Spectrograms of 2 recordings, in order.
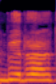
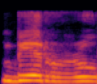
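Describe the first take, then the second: First: The word ends with an 'a' vowel. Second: The word ends with a 'u' vowel. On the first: This is the reading with nasb. "नस्ब रॉ यानी रॉ पे क्या आ जाएगी? ... फतहा आ जाएगी, जबर आ जाएगी।" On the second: This is the reading with raf. "रफा का क्या मतलब ... पेश के साथ।"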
